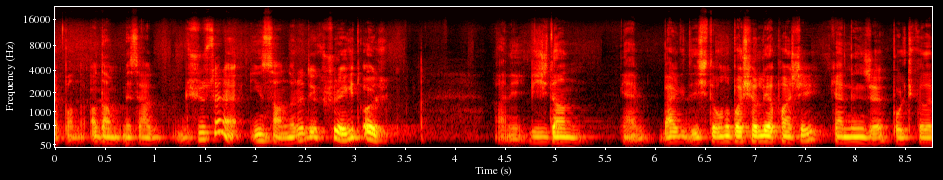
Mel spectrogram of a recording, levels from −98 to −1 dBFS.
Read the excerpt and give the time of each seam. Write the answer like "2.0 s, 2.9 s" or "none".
none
